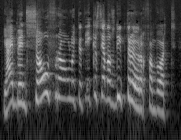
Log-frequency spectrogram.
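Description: An actress playing a sharp-tongued, nagging Amsterdam housewife in a radio play, with a sarcastic, scolding manner. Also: female voice, sits high, lively intonation, unhurried, heavily acted. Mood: complaining.

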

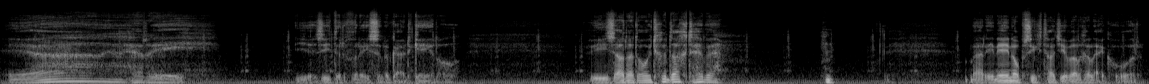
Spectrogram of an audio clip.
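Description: A man acting in a Dutch radio play as a gruff, authoritative police sergeant with deliberate, emphatic delivery. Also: extremely low pitch, animated, slight background noise, heavily acted. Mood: quiet, grim. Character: gruff, authoritative male police sergeant leading a murder investigation. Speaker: radio drama actor.

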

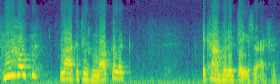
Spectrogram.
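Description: An actress playing a friendly, deferential hostess in a radio drama, courteous and obliging. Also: female voice, fairly low pitch, huge pitch swings, unhurried, slightly rough, full character voice. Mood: hospitable, cheerful. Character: friendly, deferential, hospitable host serving tea. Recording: dull, lo-fi old radio play recording.

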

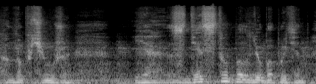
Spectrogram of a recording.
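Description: An actor playing a sly court jester in a radio stage drama, wry and fawning, with a theatrical delivery. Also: male voice, deep voice, moderate pace, background noise, close to an everyday voice. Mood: sly, teasing.

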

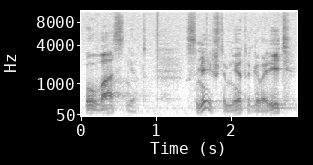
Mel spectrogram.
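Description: A proud old-school tragedian in a 1970s radio-style stage play. His voice is low and husky, with swooping, pompous delivery. He sounds lordly and patronizing, and the sound rings with long reverb. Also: expressive, a little slow, a little mellow, heavily acted. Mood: lordly scolding. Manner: theatrical, pompous, haughty. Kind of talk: 1970s audio stage drama acting. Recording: reverberant hall-like studio recording.

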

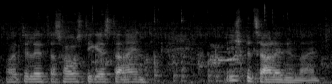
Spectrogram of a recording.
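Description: An actor in a German radio play as a generous young son-in-law, speaking with cheerful, teasing confidence. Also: male voice, mid-range voice, fairly even intonation, normal speed, a little hiss or hum, close to an everyday voice. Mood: confident, generous.

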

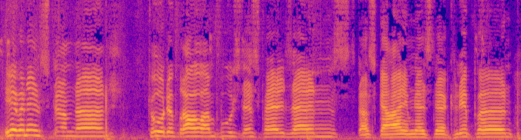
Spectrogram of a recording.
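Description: An actor playing a street newspaper seller crying out headlines in a radio drama, with street noise around him. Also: male voice, high-pitched, flat delivery, drawn-out words, a bit bright, full character voice. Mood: calling out.

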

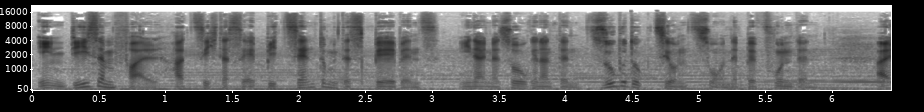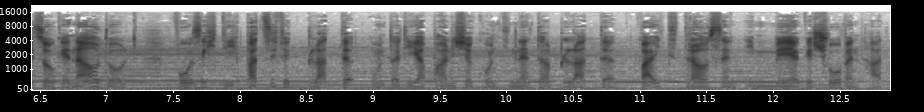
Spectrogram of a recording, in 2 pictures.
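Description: An actor playing a Japanese seismologist, explaining in a precise, didactic, formal way in a radio-play interview. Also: male voice, low-pitched, big pitch swings, normal speed, music in the background. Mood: precise, solemn. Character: male Japanese seismologist, precise, solemn expert being interviewed.

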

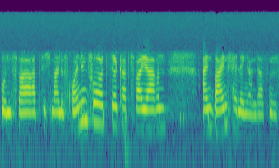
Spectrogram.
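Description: A woman of about thirty calling a phone-in with a slight cold, explaining her story carefully in a measured way. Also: medium pitch. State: has a cold, slightly scratchy voice. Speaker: phone-in caller. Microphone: telephone. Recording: tinny narrow phone line.

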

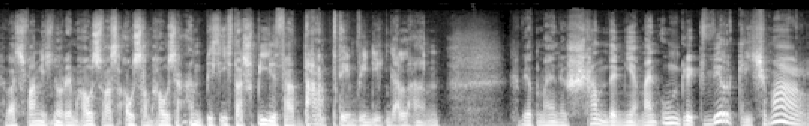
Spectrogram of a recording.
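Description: An actor playing a jealous, lovesick older master who declaims rhymed verse in a classic German radio drama. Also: male voice, lowish voice, expressive, moderate pace, a bit bright, slightly rough. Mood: brooding, despairing. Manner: theatrical rhymed verse declamation, swinging from brooding to outraged.

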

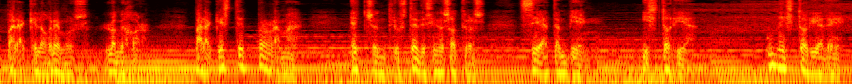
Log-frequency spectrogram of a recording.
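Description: A man with a Castilian Spanish accent hosting a radio show, narrating a script in a solemn, theatrical, deliberate way with pauses. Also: very deep voice, lively intonation. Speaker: radio host. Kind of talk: dramatic scripted radio narration introducing horror and adventure stories. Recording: music bed under studio radio voice. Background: music.

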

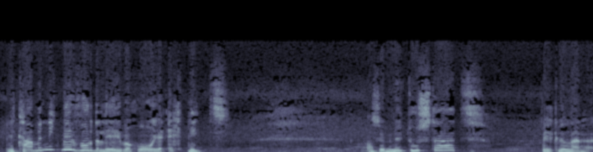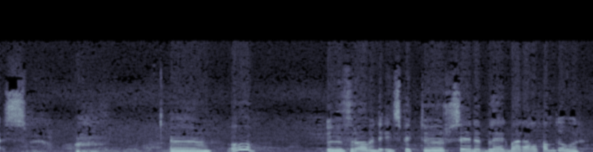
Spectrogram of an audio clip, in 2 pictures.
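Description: A woman's voice: high-pitched, animated, unhurried, long pauses, a little mellow, low-quality recording. A proud, ironic Flemish lady. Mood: defiant. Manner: ironic, scolding, self-assured. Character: proud, bitter middle-aged Flemish woman, Mrs Mertens. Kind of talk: radio drama acting.

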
